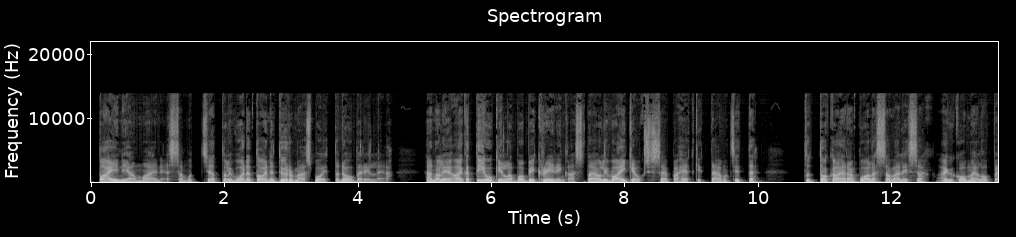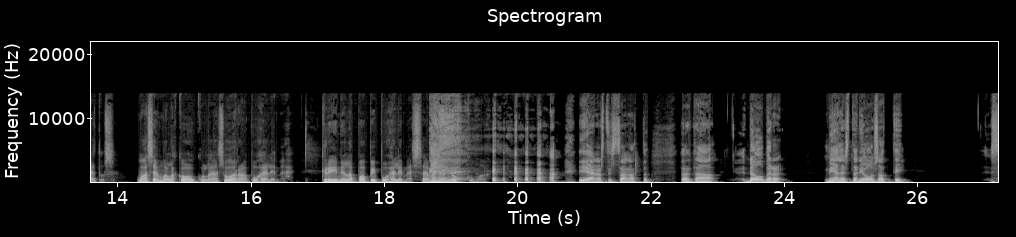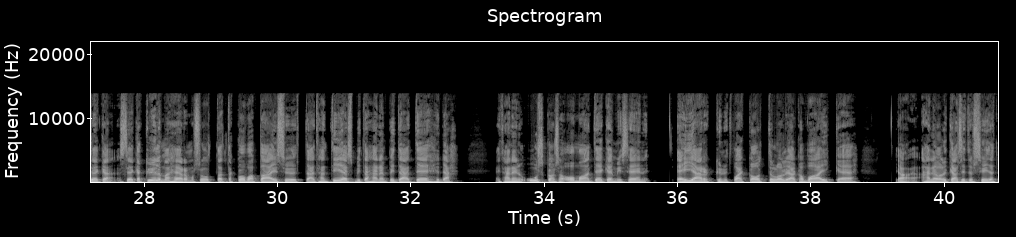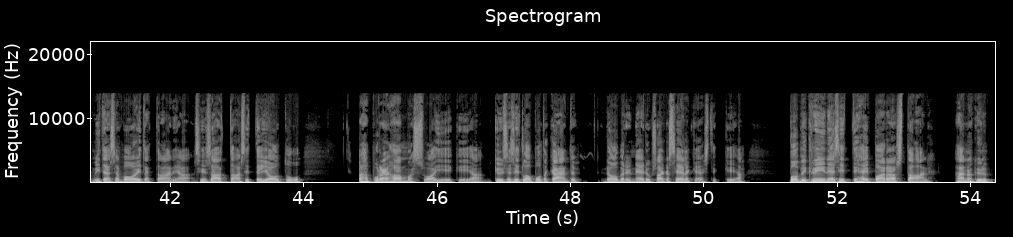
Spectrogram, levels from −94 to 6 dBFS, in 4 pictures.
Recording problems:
none

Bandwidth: 14 kHz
